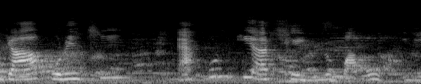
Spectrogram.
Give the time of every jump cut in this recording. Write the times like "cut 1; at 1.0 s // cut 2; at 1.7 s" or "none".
none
